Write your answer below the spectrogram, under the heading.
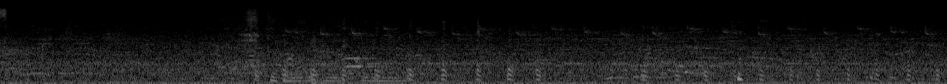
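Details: Snowy owl (Bubo scandiacus) at Ostrava Zoo, feeding its young in June 2015, gives low, short hooting notes among a busy, irregular patter of soft sounds, with faint higher chirps above.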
